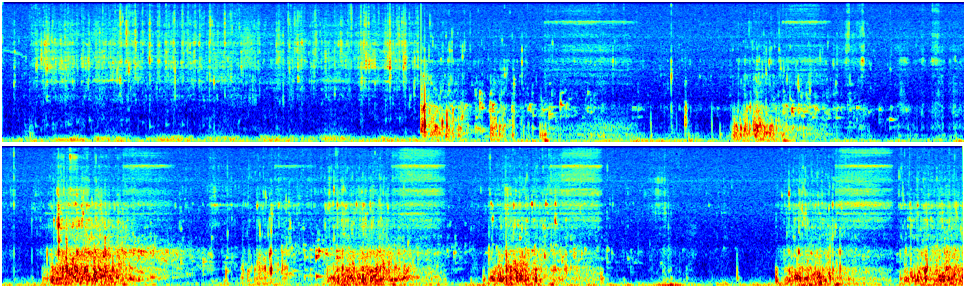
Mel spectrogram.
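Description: Diver breathing through a scuba regulator underwater: exhaled bubbles gurgle out in loud bursts every three to four seconds from about six seconds in, with a fainter hiss of inhalation between them.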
